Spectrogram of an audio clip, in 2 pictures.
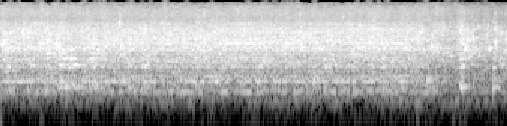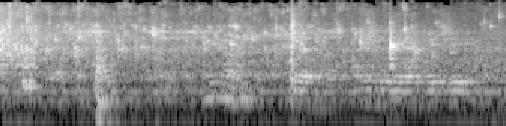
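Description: Stainless steel toilet flushing: a loud rush of water that eases off about five seconds in. It leaves quieter gurgling and trickling as the bowl refills.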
